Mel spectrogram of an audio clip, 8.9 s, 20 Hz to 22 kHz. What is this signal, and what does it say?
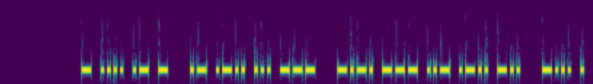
Morse code, heard as a keyed tone, about 25 wpm, 700 Hz. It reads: THAT ALSO COULD BE
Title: Sentences from Top 1000 Words - Review Part 1 - 25wpm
